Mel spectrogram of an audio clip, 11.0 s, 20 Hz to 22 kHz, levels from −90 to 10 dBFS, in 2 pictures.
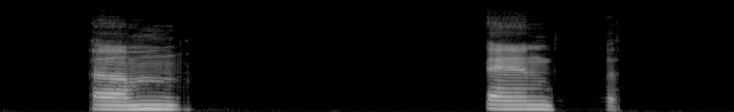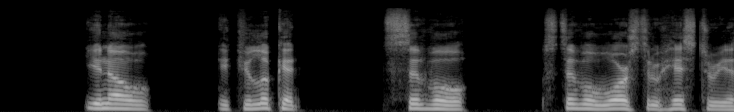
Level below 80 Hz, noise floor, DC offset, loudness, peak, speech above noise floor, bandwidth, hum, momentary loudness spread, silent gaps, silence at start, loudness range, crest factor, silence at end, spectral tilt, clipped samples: -72 dBFS; -88 dBFS; under 0.1%; -25 LUFS; -8 dBFS; 64 dB; 15 kHz; none; 18 LU; none; 0.7 s; 4 LU; 20 dB; 0 s; -6 dB/octave; under 0.1%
